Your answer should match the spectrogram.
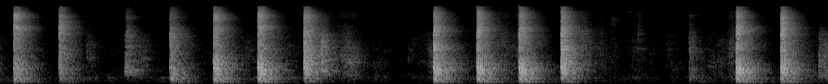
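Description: Hand hammer striking repeatedly at the base of an aluminium door frame being knocked out. The sharp blows come about two a second, in three runs with short pauses between them.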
